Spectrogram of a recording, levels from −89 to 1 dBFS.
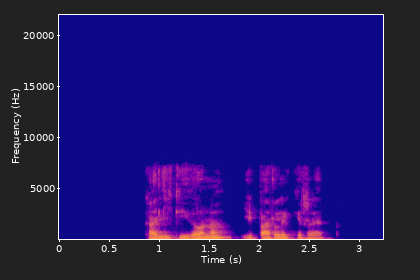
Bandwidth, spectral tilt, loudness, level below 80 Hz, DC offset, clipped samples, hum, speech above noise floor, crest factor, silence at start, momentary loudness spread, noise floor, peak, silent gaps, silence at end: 7.6 kHz; -8.5 dB/octave; -27 LUFS; -60 dBFS; under 0.1%; under 0.1%; none; over 64 dB; 20 dB; 0.9 s; 10 LU; under -90 dBFS; -10 dBFS; none; 0.6 s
